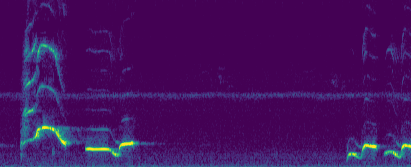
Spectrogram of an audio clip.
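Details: Black-throated laughingthrush giving clear whistled phrases, a rising-falling slurred note then lower looping whistles, a pause, then two more looping whistles, against soft background hiss and a steady high tone.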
